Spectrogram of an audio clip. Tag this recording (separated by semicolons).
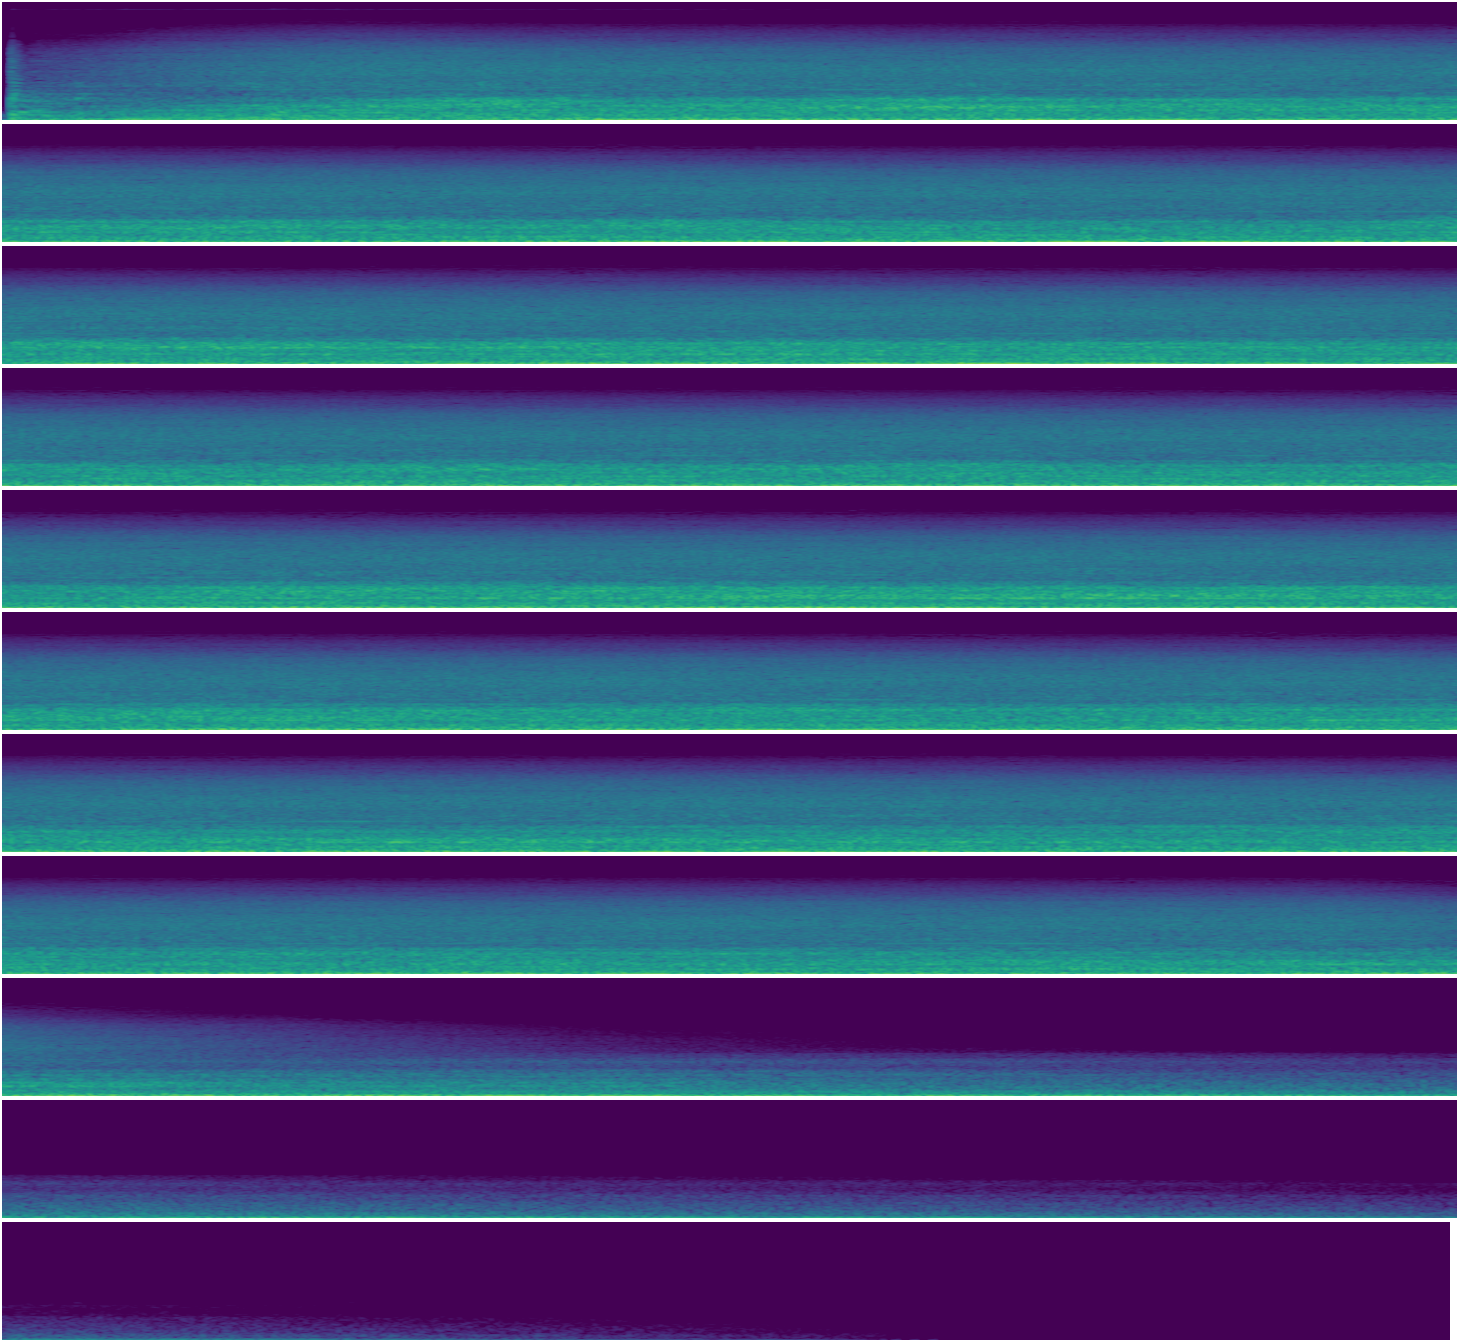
drone; pad; soundscape; multisample; artificial; organ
